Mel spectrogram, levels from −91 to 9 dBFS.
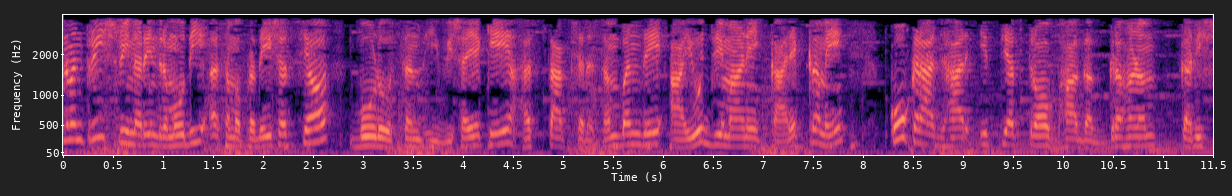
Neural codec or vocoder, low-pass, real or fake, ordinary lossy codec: none; 3.6 kHz; real; MP3, 24 kbps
